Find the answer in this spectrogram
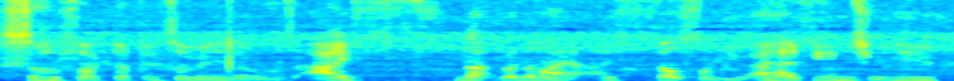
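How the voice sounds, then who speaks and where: Noticeable background noise runs through the clip. A woman talks with a fairly high pitch. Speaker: vlogger making a video for a friend. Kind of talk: heartfelt personal message to camera. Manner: emotional, halting.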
